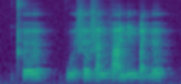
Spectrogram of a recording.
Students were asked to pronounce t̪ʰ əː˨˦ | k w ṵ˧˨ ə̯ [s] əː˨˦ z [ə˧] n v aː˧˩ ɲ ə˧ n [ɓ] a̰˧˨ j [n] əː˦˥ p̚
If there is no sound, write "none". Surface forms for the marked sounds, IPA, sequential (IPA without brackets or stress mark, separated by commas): s, a˧, ɓ, n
